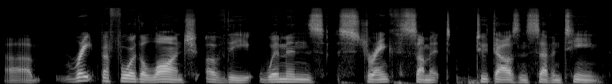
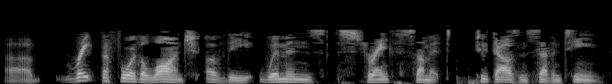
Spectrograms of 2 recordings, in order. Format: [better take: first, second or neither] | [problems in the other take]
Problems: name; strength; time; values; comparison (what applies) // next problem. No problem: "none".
first | garbled, watery; badly; nothing above 5 kHz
